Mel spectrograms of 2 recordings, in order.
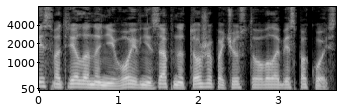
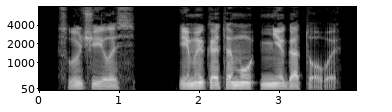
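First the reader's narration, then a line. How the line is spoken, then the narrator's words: Gloomy. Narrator (Russian): мрачно кивнул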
